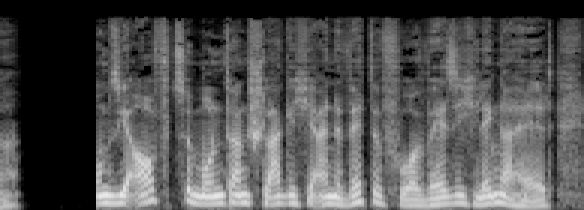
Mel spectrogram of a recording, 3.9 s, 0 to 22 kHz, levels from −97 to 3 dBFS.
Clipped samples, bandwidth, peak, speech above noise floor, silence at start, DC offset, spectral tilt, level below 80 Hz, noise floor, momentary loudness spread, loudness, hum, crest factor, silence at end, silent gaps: under 0.1%; 15 kHz; -2 dBFS; 68 dB; 0 s; under 0.1%; -6.5 dB/octave; -50 dBFS; -83 dBFS; 5 LU; -16 LUFS; none; 14 dB; 0.05 s; none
